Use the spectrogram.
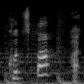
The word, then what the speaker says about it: chutzpah: Chutzpah? Chutzpah. Pronounce it right. It's chutzpah.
